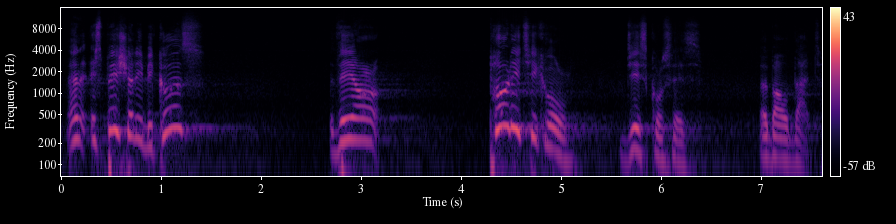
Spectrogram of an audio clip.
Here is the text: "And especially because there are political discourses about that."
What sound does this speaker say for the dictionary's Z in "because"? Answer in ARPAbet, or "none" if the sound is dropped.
Z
